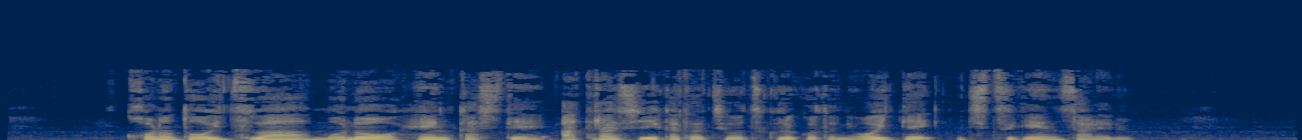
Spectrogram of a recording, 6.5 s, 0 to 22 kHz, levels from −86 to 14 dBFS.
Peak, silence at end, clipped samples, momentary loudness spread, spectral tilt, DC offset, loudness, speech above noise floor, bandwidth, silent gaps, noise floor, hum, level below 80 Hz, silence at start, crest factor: -4 dBFS; 0.85 s; under 0.1%; 10 LU; -7 dB/octave; under 0.1%; -20 LUFS; 44 dB; 11.5 kHz; none; -63 dBFS; none; -46 dBFS; 0.65 s; 16 dB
